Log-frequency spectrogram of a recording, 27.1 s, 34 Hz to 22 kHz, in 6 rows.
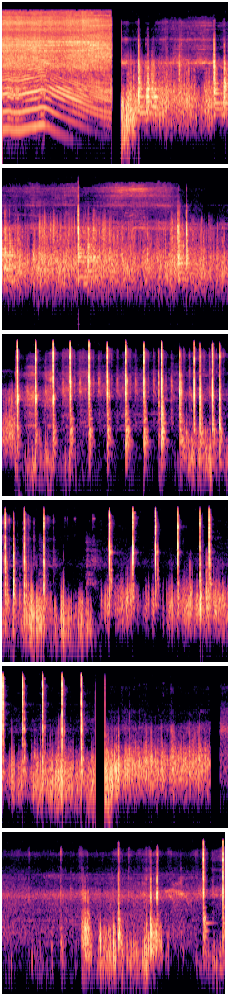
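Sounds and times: hammer driving nails into wood: 9.4 - 14.1.

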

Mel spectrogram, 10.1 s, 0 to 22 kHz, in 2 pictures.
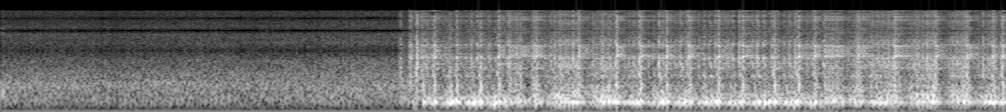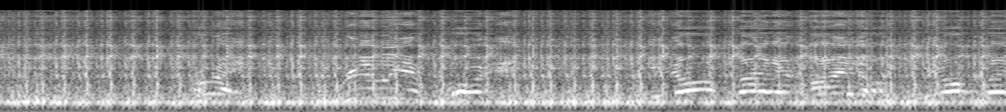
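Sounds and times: engine kick-started: 2.0 - 10.0
engine running at fast idle: 2.0 - 10.0.

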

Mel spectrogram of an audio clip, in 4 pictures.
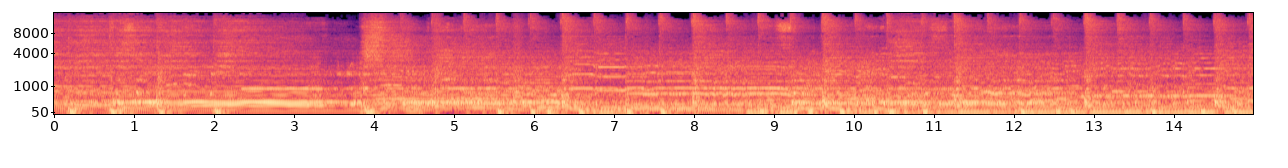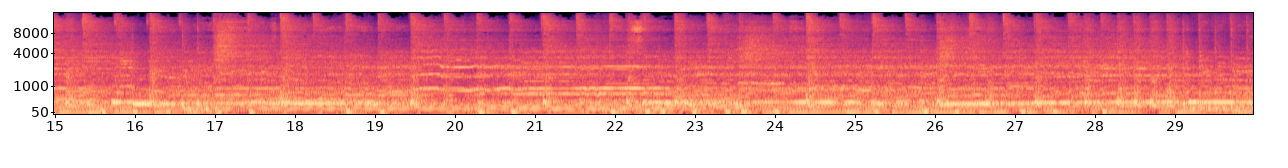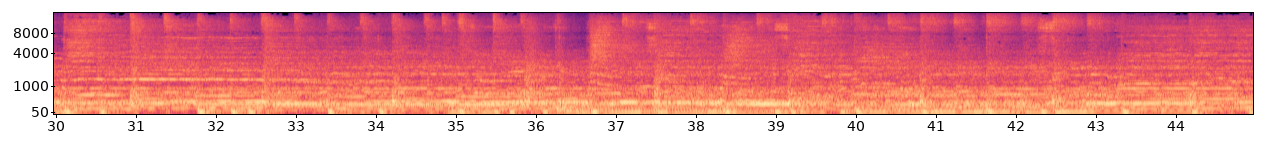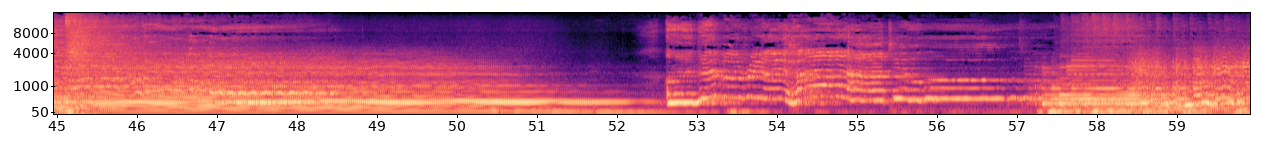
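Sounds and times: drums steady beat: 0.0 - 47.7
electric guitar bending notes: 0.0 - 52.5, 57.1 - 59.9
bass guitar: 0.0 - 53.4, 57.1 - 59.9.

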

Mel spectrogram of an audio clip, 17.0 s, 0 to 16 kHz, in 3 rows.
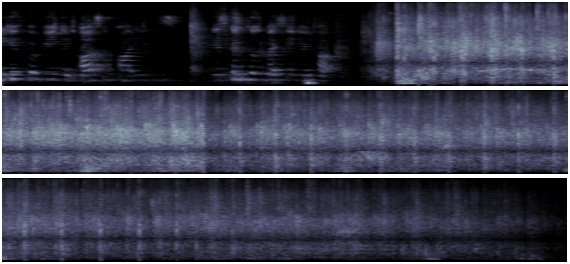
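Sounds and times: audience applauding: 3.6 - 16.9.

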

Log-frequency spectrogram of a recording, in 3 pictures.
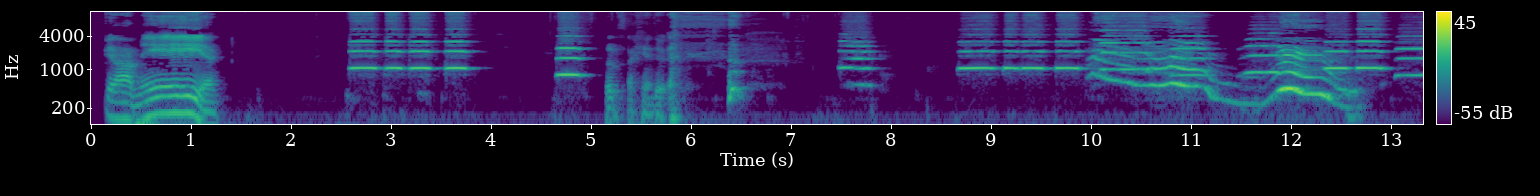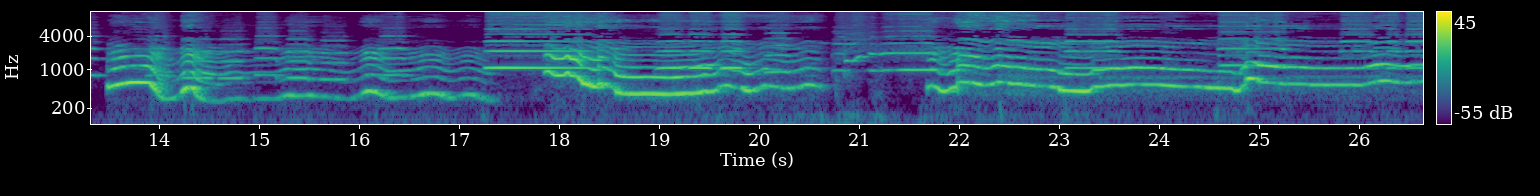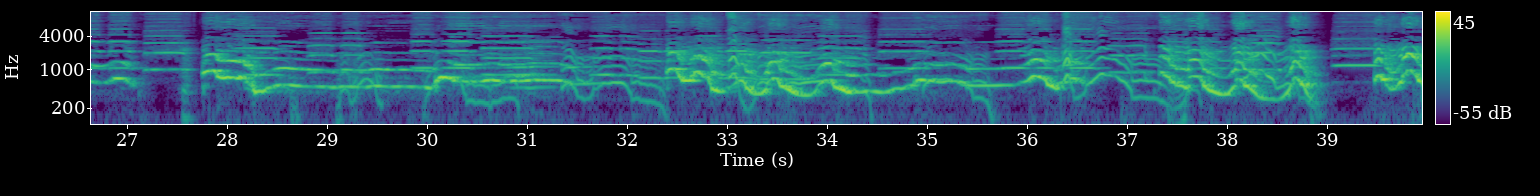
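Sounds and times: wind instrument tune: 2.6 - 4.0, 7.4 - 8.0, 8.6 - 39.9
dogs howling: 21.8 - 39.9.

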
